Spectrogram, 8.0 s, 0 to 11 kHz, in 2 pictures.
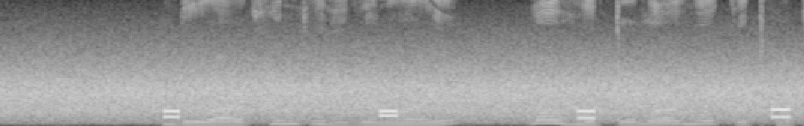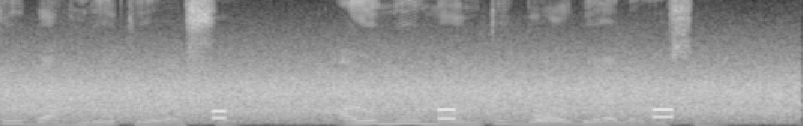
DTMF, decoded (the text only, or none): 8 0 5 9 5 3 9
